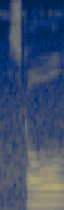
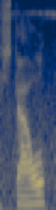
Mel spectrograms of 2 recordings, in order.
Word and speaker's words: Skál: what is the word you will typically uh hear people enthusiastic about Scandinavian things in the USA say skull um often spelling it SK a l uh which is sort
